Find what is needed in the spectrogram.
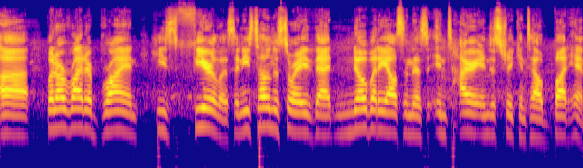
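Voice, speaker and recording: With a New Jersey accent, a man talks in a fairly high pitch and fairly even intonation. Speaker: comic book artist. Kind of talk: interview. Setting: comic convention.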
